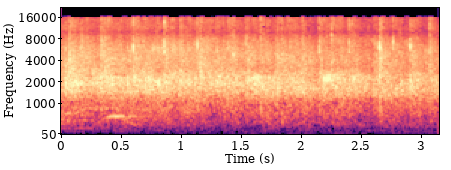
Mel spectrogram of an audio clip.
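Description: A crowd breaks into a big round of sustained applause honouring someone for serving them that day, dense rapid clapping that stays loud and steady throughout, with no one speaking over it.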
